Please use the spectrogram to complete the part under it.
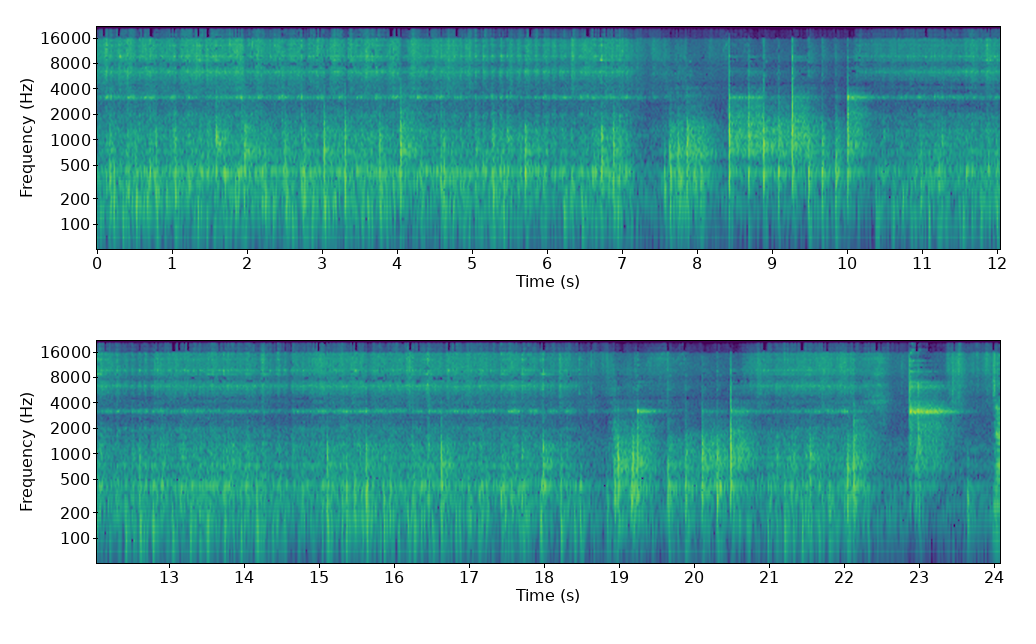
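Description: Spices being ground in a mortar and pestle while making spinach enchiladas, a steady close-up run of rhythmic scraping and knocking strokes that pauses briefly now and then, with no one talking.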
